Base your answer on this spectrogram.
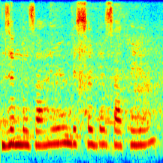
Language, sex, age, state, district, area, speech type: Bodo, female, 18-30, Assam, Chirang, urban, spontaneous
